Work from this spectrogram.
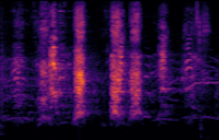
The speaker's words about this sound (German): Und ja, Hunde hatten die recht viele und die konnten ganz schön anfangen zu singen. schönstes Hundegeheul.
